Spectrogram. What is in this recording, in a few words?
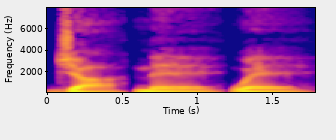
"jamewe", concat syllables; Affixing experiment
